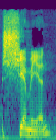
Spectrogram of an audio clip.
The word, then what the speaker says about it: Simeon: there you know uh Simeon could be pronounced shiman or in other ways I still remember when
